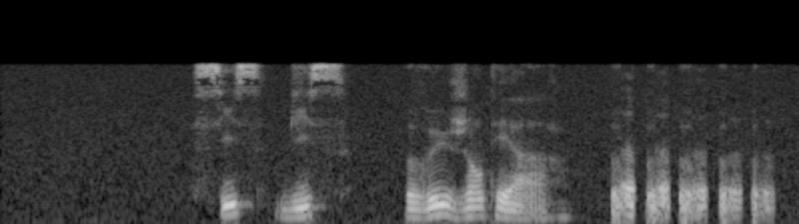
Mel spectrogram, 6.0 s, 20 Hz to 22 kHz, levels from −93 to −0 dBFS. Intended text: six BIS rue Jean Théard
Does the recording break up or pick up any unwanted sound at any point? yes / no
yes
